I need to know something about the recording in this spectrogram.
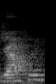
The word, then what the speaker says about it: Jeffrey: He pronounces it Joffrey?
